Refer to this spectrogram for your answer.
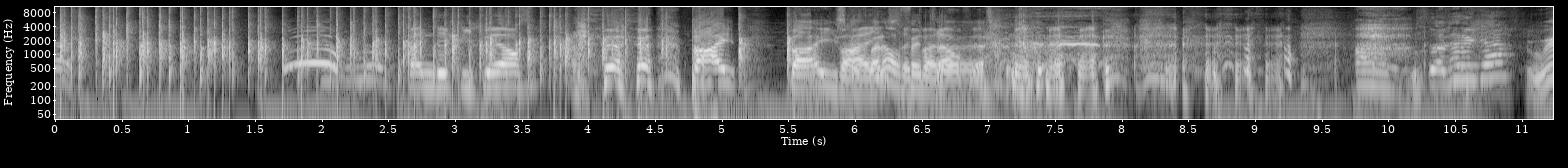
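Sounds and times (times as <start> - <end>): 
crowd applauding: 0.0 - 5.7
person whooping and cheering: 1.6 - 2.5
speech: 2.8 - 9.0, 9.8 - 11.2
laughter: 3.8 - 4.8, 6.8 - 10.5.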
